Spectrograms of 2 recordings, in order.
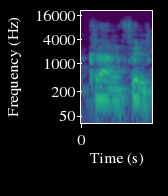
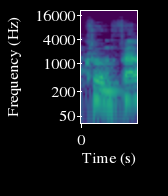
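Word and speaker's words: Grünfeld: dimainkan oleh Richard rapot jangan protes ya kalau admin mengucapkan Grandfield defense itu lebih mudah di lidah admin kawan lidah orang Jawa mungkin cara bacanya nama grandville bukan grandvilleel ya grunfel atau apa terserah jangan protes Nah di sini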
